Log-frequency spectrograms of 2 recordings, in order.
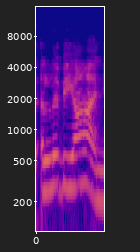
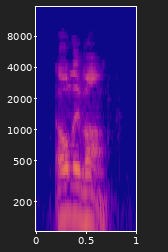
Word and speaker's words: Olivon: And then later in the show, Chef Patrice Olivon, you know him. He's from L'Académie de Cuisine. Did I say it wrong? – Yeah. Olivon.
